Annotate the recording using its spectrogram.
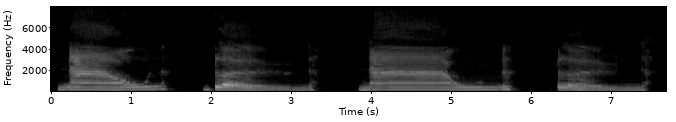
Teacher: And the N again is with the tongue pressing into that roof of the mouth on the front side.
